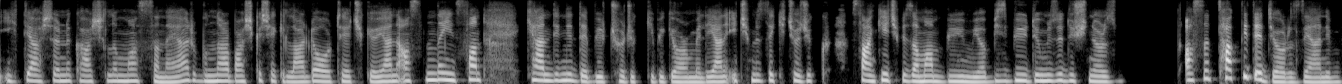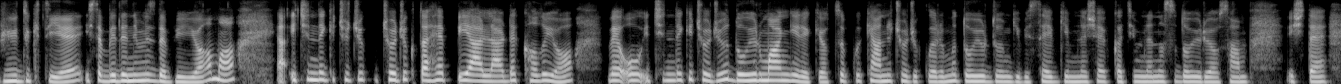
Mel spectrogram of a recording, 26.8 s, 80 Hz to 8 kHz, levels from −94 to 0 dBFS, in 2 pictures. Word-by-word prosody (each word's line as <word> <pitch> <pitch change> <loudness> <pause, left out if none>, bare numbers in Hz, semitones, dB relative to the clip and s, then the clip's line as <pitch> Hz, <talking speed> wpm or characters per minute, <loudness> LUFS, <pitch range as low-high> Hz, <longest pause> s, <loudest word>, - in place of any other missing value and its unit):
ihtiyaçlarını 200 0 -3
karşılamazsan 195 -1 -2
eğer 195 +6 -1
bunlar 200 0 +2
başka 190 +3 -2
şekillerde 180 -3 -2
ortaya 180 0 0
çıkıyor. 175 0 -2
Yani, 190 +1 +2
aslında 235 +4 0
insan 235 +1 +3 0.4
kendini 220 -2 +2
de 180 -2 0
bir 175 -1 +2
çocuk 170 0 -6
gibi 170 -1 -4
görmeli. 165 -1 +1
Yani, 175 0 +2
içimizdeki 210 0 -3
çocuk 200 -2 -2 0.4
sanki 215 -1 +3
hiçbir 210 -1 -2
zaman 190 -2 +3
büyümüyor. 175 -2 +2
Biz 195 -1 -4
büyüdüğümüzü 205 0 +2
düşünüyoruz. 185 -3 -1 0.7
Aslında 255 +4 +1
taklit 310 +2 +4
ediyoruz, 170 -8 +2
yani, 165 0 0
büyüdük 195 0 0
diye. 180 +4 +1
İşte, 205 -2 -2
bedenimiz 205 +1 +4
de 180 -3 +1
büyüyor 165 -1 +2
ama 240 -1 +2 0.4
ya, - - +3
içindeki 240 0 0
çucu 240 +1 -5 0.2
çocuk 245 +1 0
da 220 - +5
hep 235 +2 -2
bir - - 0
yerlerde 200 -1 +2
kalıyor 205 -3 -1 0.4
ve 215 0 +2
o 215 -1 +1
içindeki 220 +4 -4
çocuğu 225 +2 -1
doyurman 220 0 +4
gerekiyor. 165 -5 -1
Tıpkı 200 +2 -7
kendi 195 0 0
çocuklarımı 180 0 -3
doyurduğum 185 -2 +1
gibi. 165 -1 -5
Sevgimle, 175 0 -2
şefkatimle 175 0 -2
nasıl 180 0 -4
doyuruyorsam, 170 -1 -1 0.4
işte, 180 0 -2
195 Hz, 140 wpm, -23 LUFS, 175-215 Hz, 0.7 s, da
